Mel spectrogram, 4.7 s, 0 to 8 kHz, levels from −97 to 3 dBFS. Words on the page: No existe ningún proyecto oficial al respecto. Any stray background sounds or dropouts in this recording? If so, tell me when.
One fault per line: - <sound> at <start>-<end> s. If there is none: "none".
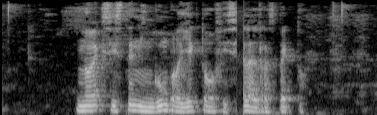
- dropout at 3.0-3.0 s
